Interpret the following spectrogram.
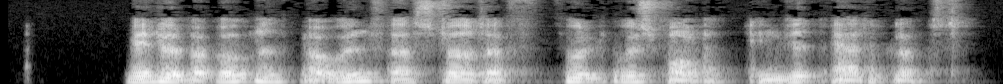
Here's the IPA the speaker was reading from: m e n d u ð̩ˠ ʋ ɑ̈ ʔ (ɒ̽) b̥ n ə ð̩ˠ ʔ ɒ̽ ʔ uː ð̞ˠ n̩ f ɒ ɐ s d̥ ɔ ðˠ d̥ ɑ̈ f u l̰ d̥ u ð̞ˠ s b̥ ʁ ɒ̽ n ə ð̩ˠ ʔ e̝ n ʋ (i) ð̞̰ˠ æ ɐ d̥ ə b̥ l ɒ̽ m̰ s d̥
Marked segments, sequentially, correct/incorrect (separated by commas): incorrect, correct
